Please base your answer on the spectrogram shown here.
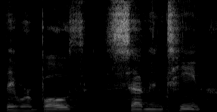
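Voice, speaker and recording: A man's voice: medium pitch, level tone, slow pace. A man giving live stream commentary as he reacts to clips, indignant and sarcastic, rambling with frequent restarts.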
